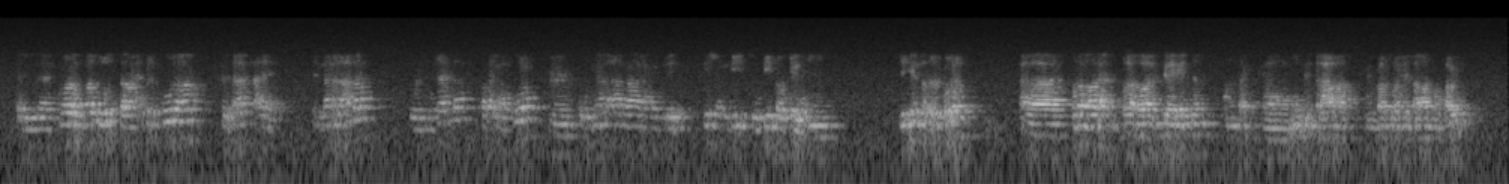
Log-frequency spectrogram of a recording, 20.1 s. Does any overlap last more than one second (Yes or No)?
No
